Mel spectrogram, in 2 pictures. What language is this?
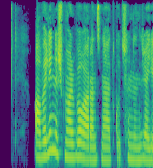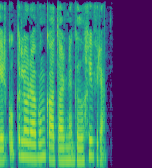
Armenian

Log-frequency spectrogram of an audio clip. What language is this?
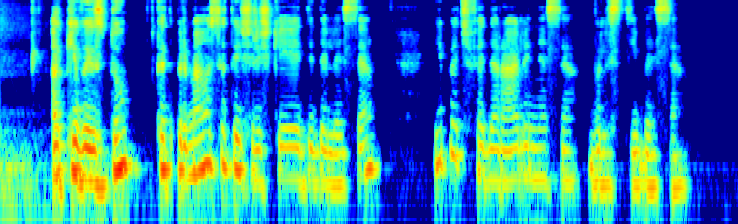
Lithuanian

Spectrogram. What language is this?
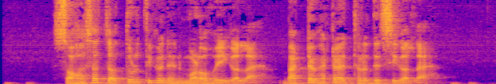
Odia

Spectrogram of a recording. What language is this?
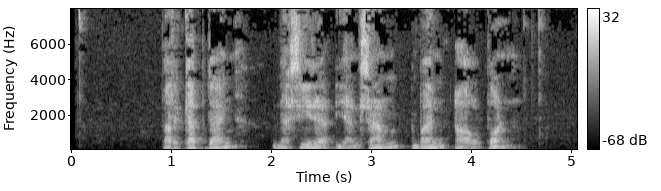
Catalan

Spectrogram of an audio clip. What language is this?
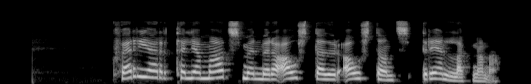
Icelandic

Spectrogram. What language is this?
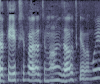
Portuguese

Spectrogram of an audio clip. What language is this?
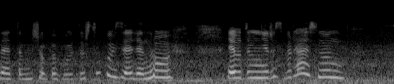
Russian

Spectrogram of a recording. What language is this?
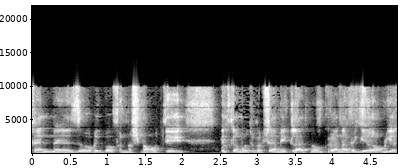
Hebrew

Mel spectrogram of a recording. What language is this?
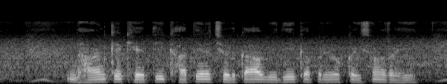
Bhojpuri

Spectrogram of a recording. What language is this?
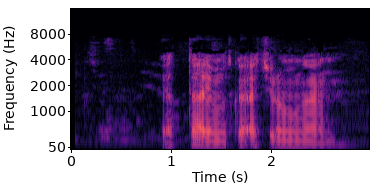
Kinyarwanda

